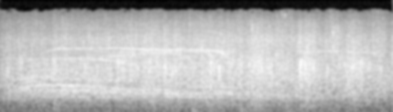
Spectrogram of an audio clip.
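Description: A Russian television game show studio audience applauds steadily, a dense wash of clapping held at an even level for a few seconds, with no talking over it.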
